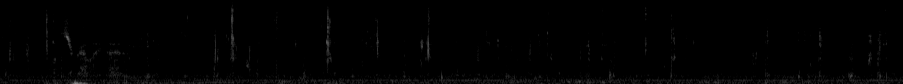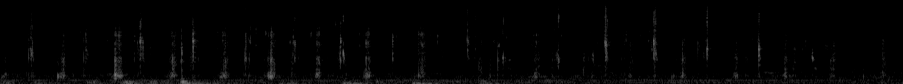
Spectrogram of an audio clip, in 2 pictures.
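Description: Close, quiet ASMR chewing of broccoli and tofu, with soft repeated bites and crunches at an irregular rhythm over a low steady hum, with occasional faint whispering.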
